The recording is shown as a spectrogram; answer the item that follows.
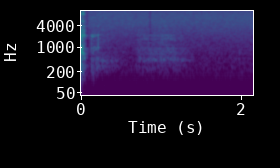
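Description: Near silence: room tone in a pause between words.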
